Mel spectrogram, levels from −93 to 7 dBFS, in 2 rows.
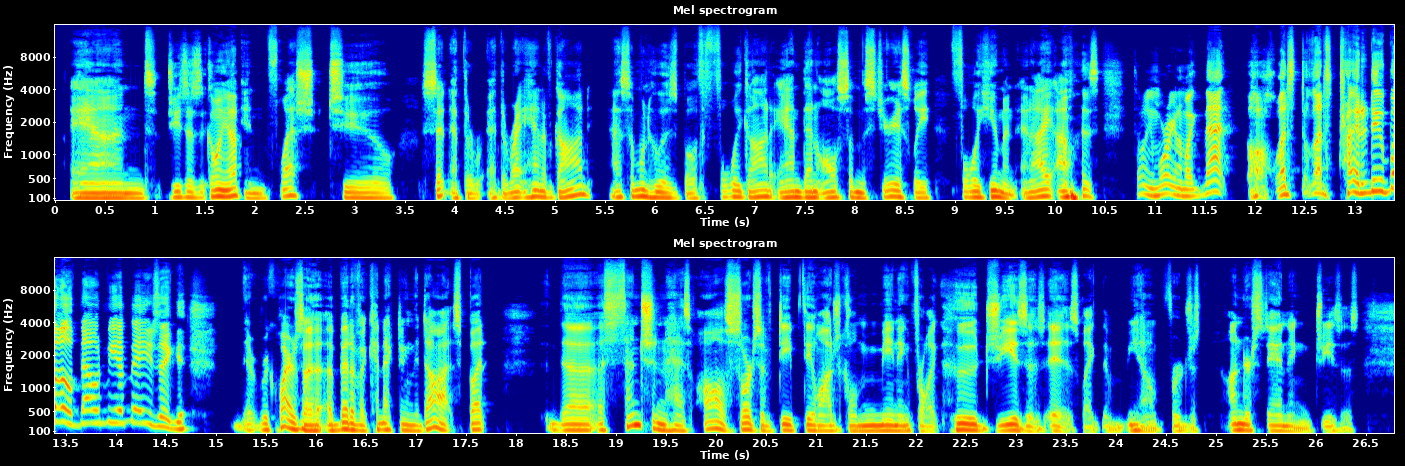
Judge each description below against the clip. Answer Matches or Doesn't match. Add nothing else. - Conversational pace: Matches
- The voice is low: Matches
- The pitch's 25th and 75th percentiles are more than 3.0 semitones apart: Matches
